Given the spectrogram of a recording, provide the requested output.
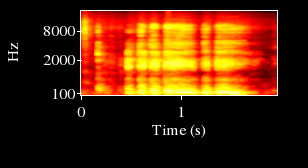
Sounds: Throat clearing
